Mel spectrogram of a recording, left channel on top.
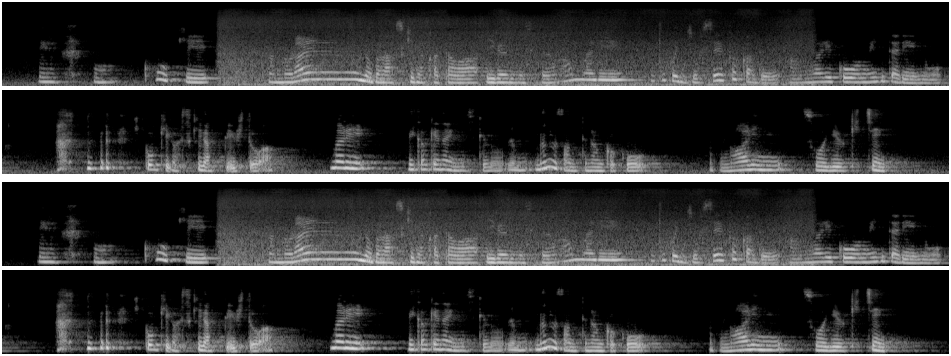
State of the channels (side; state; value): left; noise; rumble, 24 dB below the sound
